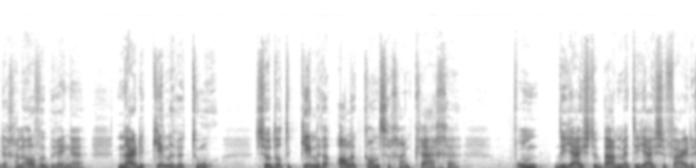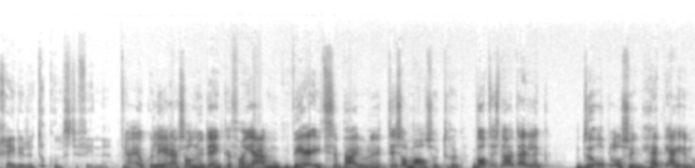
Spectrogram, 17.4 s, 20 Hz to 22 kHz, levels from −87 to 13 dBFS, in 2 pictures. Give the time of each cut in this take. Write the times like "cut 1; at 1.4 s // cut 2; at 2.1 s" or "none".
cut 1; at 14.5 s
